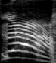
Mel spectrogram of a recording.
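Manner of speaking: high, loud effort cry; straining grunt. Retold or imitated. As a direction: push like lifting something heavy. Straining to push energy.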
